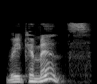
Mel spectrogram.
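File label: "recommence", British English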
